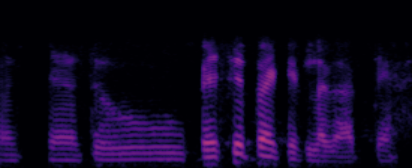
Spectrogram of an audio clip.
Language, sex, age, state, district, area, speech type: Hindi, male, 30-45, Bihar, Begusarai, rural, conversation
